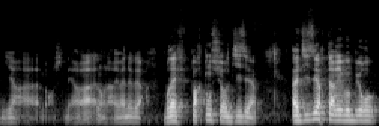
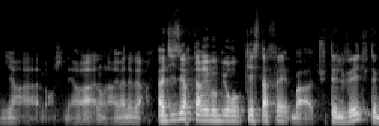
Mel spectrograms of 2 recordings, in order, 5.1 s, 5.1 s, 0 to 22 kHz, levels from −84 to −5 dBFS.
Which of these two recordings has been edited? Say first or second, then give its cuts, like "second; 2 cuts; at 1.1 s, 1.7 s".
second; 1 cut; at 2.0 s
